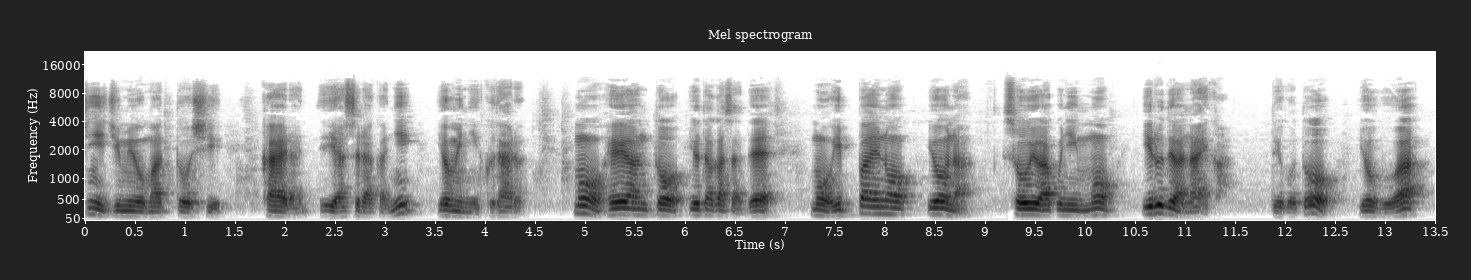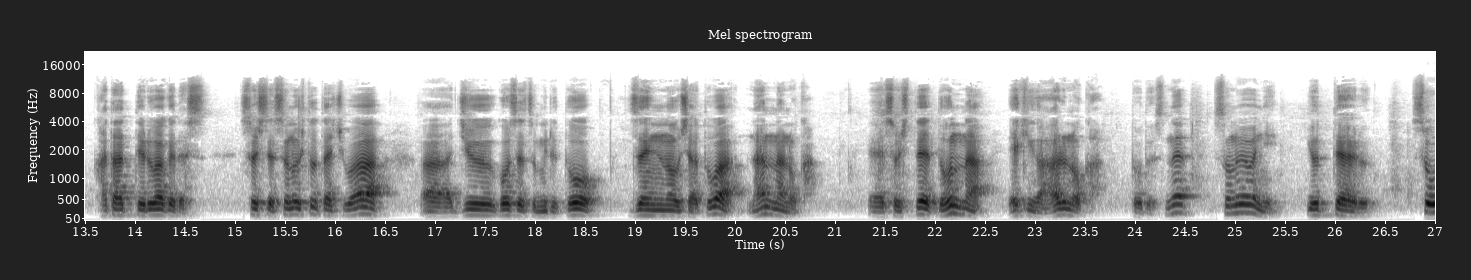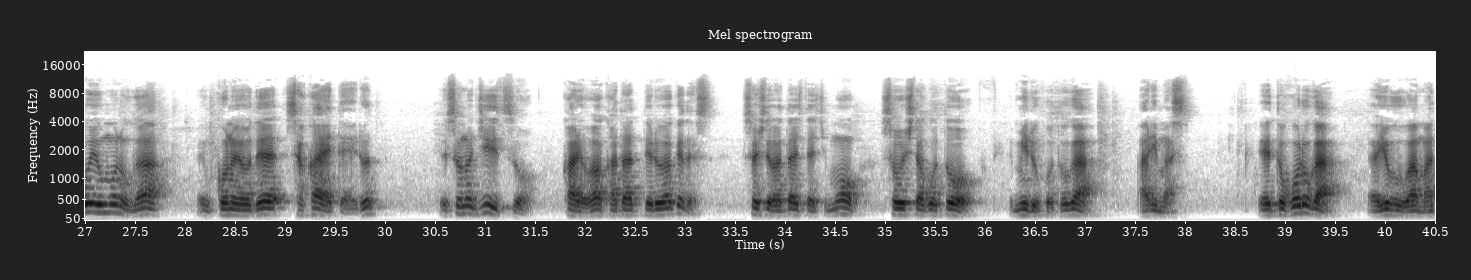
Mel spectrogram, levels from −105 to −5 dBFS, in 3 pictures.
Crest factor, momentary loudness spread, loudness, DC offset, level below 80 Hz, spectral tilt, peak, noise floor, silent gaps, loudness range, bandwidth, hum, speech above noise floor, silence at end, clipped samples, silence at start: 20 dB; 15 LU; -24 LUFS; under 0.1%; under -90 dBFS; -4 dB/octave; -4 dBFS; -68 dBFS; none; 5 LU; 10.5 kHz; none; 44 dB; 0 s; under 0.1%; 0 s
